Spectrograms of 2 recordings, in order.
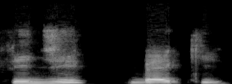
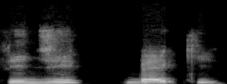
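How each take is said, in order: First: It is said with a Brazilian Portuguese pronunciation. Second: The same.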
